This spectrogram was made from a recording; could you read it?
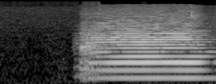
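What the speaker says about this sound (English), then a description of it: "So we're going to start on second finger on the D string." A single sustained fiddle note played with the second finger on the D string, entering cleanly after a moment of silence and held steady and bright for about a second before easing off.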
